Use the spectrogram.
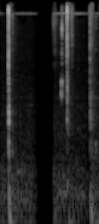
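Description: Keys clack on a computer keyboard in a few quick, close taps separated by a short silence, crisp and moderately loud with no talking over them.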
